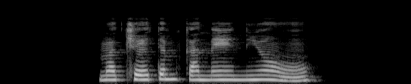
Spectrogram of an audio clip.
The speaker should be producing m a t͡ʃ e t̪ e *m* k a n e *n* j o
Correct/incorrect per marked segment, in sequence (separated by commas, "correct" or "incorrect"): correct, correct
